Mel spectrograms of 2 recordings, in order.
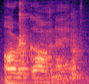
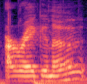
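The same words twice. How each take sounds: First: It is said in a British accent. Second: It is said in an American accent. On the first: "British we say oregano" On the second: "Americans say oregano"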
